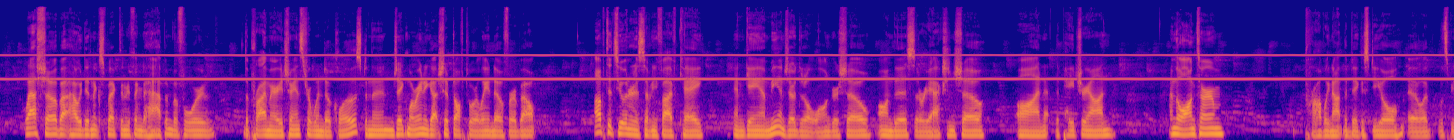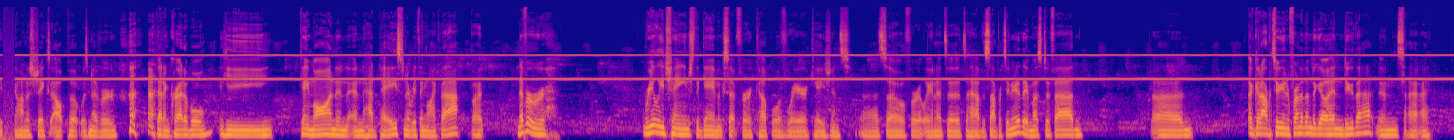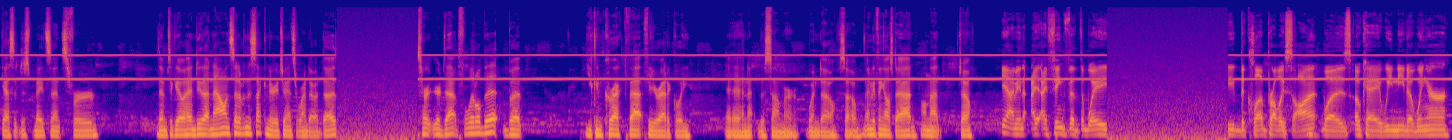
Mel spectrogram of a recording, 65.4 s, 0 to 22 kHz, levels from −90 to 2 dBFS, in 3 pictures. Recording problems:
high-pitched whine; loud; throughout; 2.5 kHz, 10 dB below the speech
chatter from many people; faint; throughout; 25 dB below the speech
audio cutting out; at 22 s, at 49 s for 1 s and at 1:00 for 2 s

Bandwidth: 18 kHz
